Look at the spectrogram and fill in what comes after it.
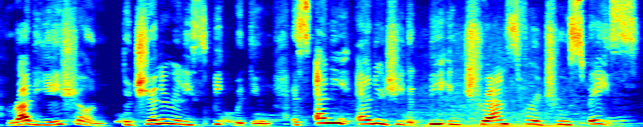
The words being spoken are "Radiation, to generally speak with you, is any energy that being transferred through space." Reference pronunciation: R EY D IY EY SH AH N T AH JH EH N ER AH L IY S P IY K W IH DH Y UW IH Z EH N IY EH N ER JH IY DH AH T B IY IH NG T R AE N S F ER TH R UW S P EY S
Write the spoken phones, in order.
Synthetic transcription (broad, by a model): R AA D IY EY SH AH N T AH JH EH N ER AH L IY S P IY K W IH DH Y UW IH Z EH N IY EH N ER JH IY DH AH T B IY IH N T R AE N S F ER T R UW S P EY S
